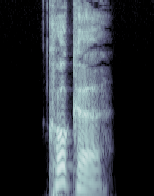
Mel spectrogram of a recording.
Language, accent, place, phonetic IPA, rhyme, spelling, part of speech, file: German, Germany, Berlin, [ˈkʊkə], -ʊkə, kucke, verb, De-kucke.ogg
- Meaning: inflection of kucken: 1. first-person singular present 2. first/third-person singular subjunctive I 3. singular imperative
